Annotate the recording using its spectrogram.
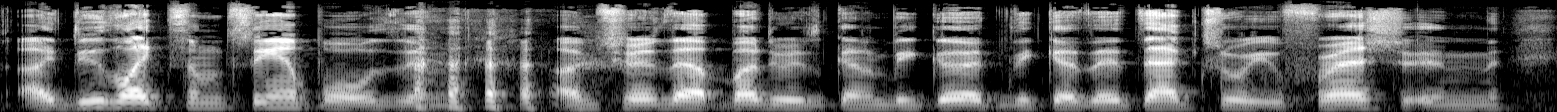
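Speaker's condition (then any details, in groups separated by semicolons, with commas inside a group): Cerebral palsy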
